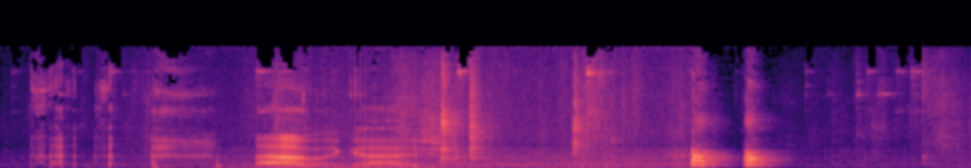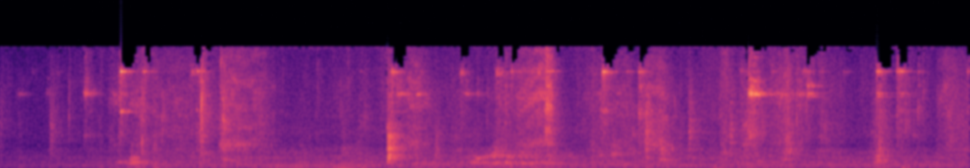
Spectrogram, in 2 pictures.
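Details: Four dogs wrestling in play: a black Lab mix, a Great Dane mix, a German Shorthaired Pointer and a Bloodhound. Scattered barks, yips and a drawn-out whining cry come amid scuffling, with people speaking throughout.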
